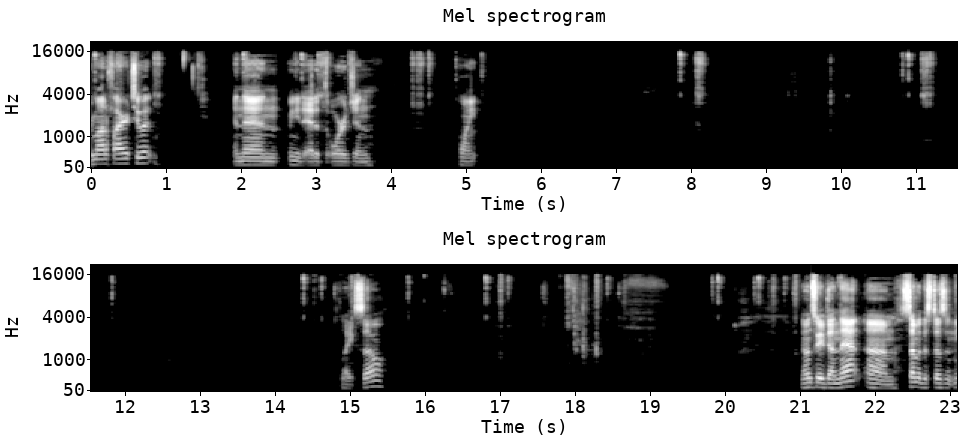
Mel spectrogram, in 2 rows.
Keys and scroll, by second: 9.2 ., 10.0 g, 17.9 Tab, 18.8 Tab, 21.1 Tab, 22.1 Tab.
